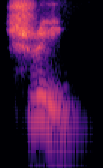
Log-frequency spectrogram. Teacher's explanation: Shri is a long sound and will not say Sri, it is Shri. Shri comprises of half palatal sh, full ra having long e sound.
